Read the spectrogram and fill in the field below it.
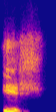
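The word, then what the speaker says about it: איש: It's pronounced ish, right?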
